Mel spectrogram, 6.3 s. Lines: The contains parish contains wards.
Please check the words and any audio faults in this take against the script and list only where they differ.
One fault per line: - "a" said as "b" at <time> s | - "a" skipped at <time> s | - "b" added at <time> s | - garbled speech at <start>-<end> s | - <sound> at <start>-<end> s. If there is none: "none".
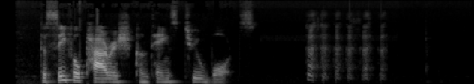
- "contains" said as "civil" at 0.7 s
- "two" added at 2.5 s
- laugh at 4.1-5.2 s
